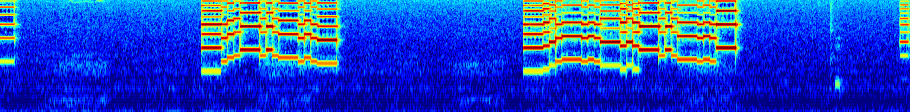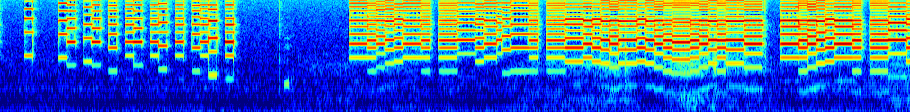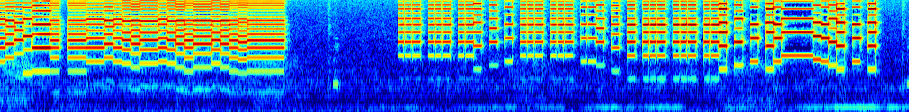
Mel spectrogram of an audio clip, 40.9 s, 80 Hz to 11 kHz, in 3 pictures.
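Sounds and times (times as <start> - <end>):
phone beeping ringtone tunes: 0.0 - 0.3, 3.0 - 5.1, 7.9 - 11.1, 13.5 - 17.2, 18.9 - 31.6, 33.3 - 40.5.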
